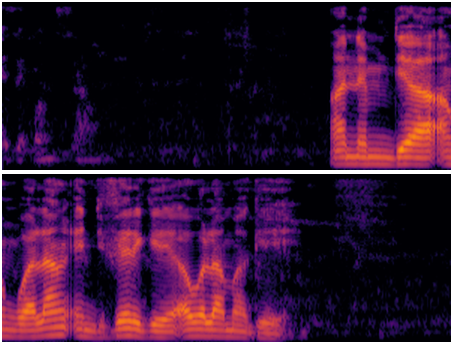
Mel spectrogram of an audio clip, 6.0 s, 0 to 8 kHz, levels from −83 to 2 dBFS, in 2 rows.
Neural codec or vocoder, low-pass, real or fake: codec, 16 kHz, 16 kbps, FunCodec, trained on Chinese and English, 50 frames a second; 7.2 kHz; fake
